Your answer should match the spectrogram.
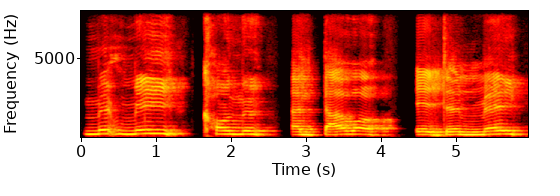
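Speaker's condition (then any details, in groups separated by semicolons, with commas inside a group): Ataxic cerebral palsy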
